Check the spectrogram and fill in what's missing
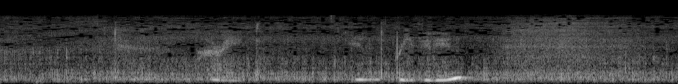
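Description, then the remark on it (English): A facial steamer hisses steadily and softly throughout, a constant airy rush, held at a safe distance from a person's face and moved from side to side, while a gentle, quiet voice speaks briefly over it. “I'm going to hold steam.”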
